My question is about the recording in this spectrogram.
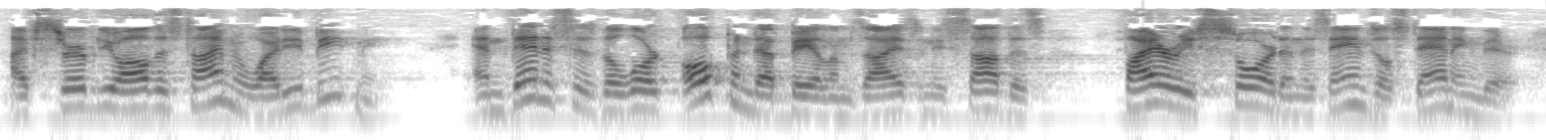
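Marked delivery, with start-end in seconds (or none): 0.0-2.0 higher, louder hurt donkey voice; a lightly voiced donkey protesting to Balaam; donkey pleading. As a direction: plead like a wounded, loyal animal. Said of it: "the donkey says".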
